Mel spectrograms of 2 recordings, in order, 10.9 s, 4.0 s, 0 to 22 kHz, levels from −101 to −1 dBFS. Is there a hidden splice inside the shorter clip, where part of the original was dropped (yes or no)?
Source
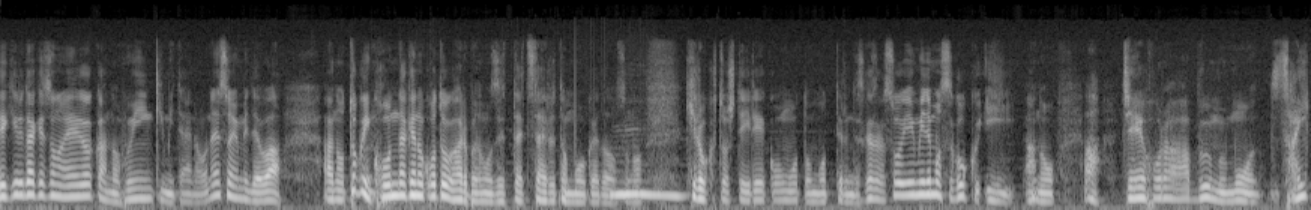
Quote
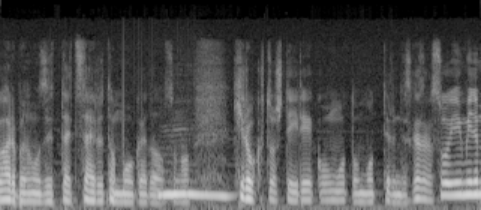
no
